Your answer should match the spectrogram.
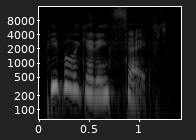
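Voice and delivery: ordinary delivery

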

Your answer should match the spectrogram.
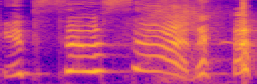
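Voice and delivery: high, loud teary imitation; teasing impression of weepy voice; mimicking a friend's tears; mock crying. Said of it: "You were like".

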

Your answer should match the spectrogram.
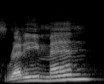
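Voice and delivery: high, loud call to the crew; rally the men with a loud call; captain calling out to his crew. A narrator's reading. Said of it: "he called out".

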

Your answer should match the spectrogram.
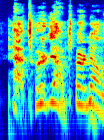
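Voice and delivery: high-pitched urgent call; retold urgent plea.

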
